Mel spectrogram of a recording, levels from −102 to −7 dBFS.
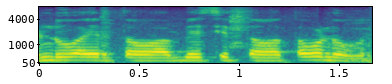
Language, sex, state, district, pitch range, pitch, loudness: Kannada, male, Karnataka, Raichur, 155-175 Hz, 165 Hz, -13 LUFS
